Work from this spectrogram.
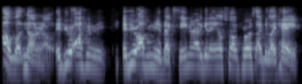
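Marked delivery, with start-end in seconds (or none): none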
